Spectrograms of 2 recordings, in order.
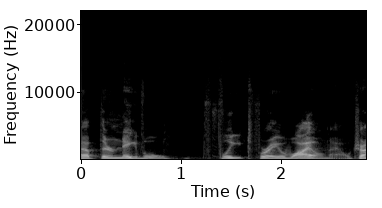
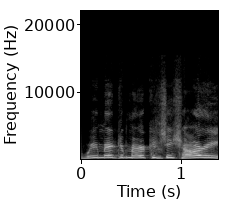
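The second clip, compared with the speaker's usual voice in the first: high, loud, boastful mock official voice; mock boastful Chinese official; 10 semitones higher, 6 dB louder than usual. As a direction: crow it like a gloating state official. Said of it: "be like".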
